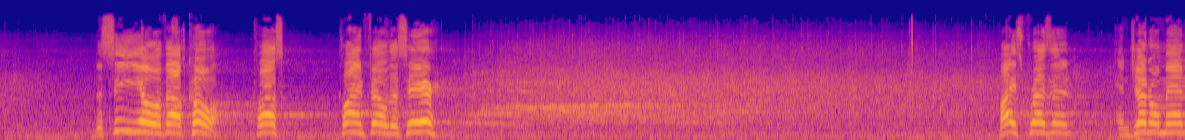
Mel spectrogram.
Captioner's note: applause; applause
